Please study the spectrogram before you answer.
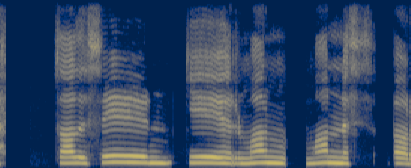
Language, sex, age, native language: Icelandic, male, 8, Icelandic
